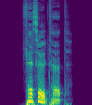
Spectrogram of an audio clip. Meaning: inflection of fesseln: 1. second-person plural preterite 2. second-person plural subjunctive II
- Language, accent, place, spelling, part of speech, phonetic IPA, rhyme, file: German, Germany, Berlin, fesseltet, verb, [ˈfɛsl̩tət], -ɛsl̩tət, De-fesseltet.ogg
